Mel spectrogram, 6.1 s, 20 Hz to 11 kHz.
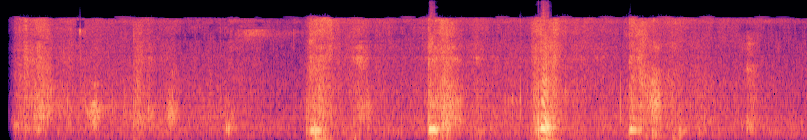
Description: The Violent, Little More Loud, Silent, Minute Hiccups lasted 2 Hours and 28 Minutes for 6/16/19 after drinking 1 cup of soda after Dinner.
